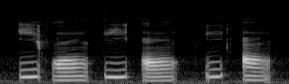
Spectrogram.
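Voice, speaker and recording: A woman of medium pitch performs a put-on character voice. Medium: read story.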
